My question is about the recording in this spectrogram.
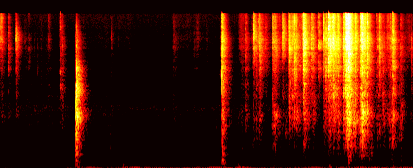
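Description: A baseball card pack's wrapper being torn open and crinkled by hand: a dense crackle that starts about four and a half seconds in and is loudest near the end. A single sharp tap comes about a second and a half in.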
